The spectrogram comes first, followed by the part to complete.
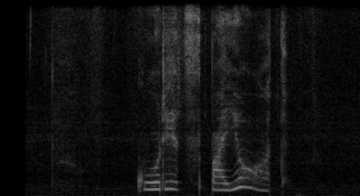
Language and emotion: Russian, positive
